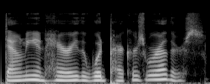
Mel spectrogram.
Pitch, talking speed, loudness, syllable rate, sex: 190 Hz, 200 wpm, -16 LUFS, 6.6 syllables/s, female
